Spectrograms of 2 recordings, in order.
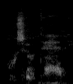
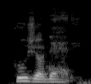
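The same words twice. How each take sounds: First: Breathy whispered question. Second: Said in the usual way. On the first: Acted. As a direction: whisper it, softer. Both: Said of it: "No, I'm serious".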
